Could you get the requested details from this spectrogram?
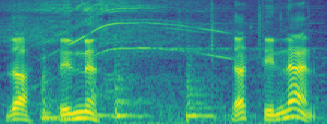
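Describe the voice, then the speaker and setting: A man's voice: on the high side, unhurried, close to an everyday voice. An actor dubbing a tipsy young man who can see ghosts, talking in a slurred, rambling way. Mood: teasing. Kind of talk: film dub dialogue. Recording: film soundtrack with loud background music.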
